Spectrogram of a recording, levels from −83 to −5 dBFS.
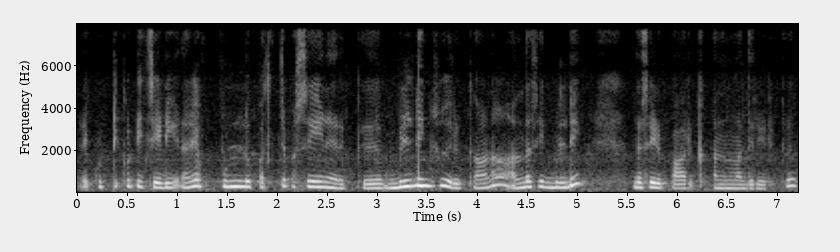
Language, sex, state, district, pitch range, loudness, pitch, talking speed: Tamil, female, Karnataka, Bangalore, 210-285 Hz, -19 LUFS, 250 Hz, 175 wpm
